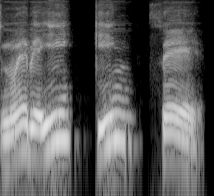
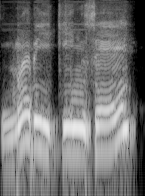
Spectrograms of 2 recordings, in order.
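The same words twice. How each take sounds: First: The voice falls at the end. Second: The voice rises at the end. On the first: The speaker calls it right. "para abajo baja la unidad tonal" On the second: The speaker calls it wrong. "no me dices así"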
